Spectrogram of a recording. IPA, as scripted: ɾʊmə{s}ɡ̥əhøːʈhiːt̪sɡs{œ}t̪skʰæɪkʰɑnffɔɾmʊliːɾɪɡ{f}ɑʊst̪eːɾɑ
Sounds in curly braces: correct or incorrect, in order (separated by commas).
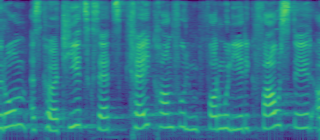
correct, incorrect, correct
